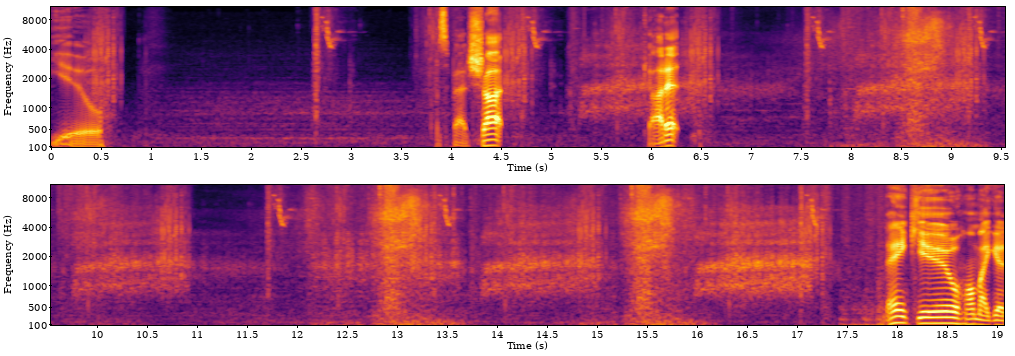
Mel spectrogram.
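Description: A bowstring twangs sharply as arrows are shot, again and again.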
